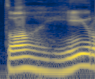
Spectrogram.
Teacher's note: أَن طَهِّرَ أَن طَهِّرَ، اسے اپنے طاہرہ نہیں پڑھنا، یعنی طا کو اپنے تا نہیں پڑھنا، طا موٹا پڑا جاتا ہے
